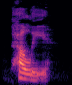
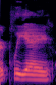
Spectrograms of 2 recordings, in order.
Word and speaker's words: Pelée: Silberis worked as a common laborer in the capital city of St. Pereire, close to the volcano Mount Pelée. I believe is how you say it, or a plie, or something like that. – How is it spelled? I think it's P-E-L-E-E. – P-E-L-E. I think it's Pele. – Pele?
